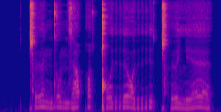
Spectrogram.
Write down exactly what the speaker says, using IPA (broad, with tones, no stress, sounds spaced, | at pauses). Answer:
ǀ ʏː˩˧˩ n d o˧˩ n z ɛ˩˧˩ qʷ i˧˩ ǃ o˩˧˩ rʲ ɔː˧˩ rʲ u˧˩ ǀʰ ʏː˩˧˩ lʲ ɛː˩˧˩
